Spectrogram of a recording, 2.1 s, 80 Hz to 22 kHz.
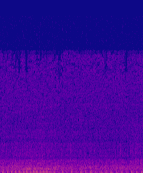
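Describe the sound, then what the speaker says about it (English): A Lexmoto LXR 125cc water-cooled motorcycle engine grumbles at low revs with a steady, deep pulsing beat, close and alone, while the bike waits at traffic lights before pulling out. "a lovely deep grumble from that LXR engine"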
